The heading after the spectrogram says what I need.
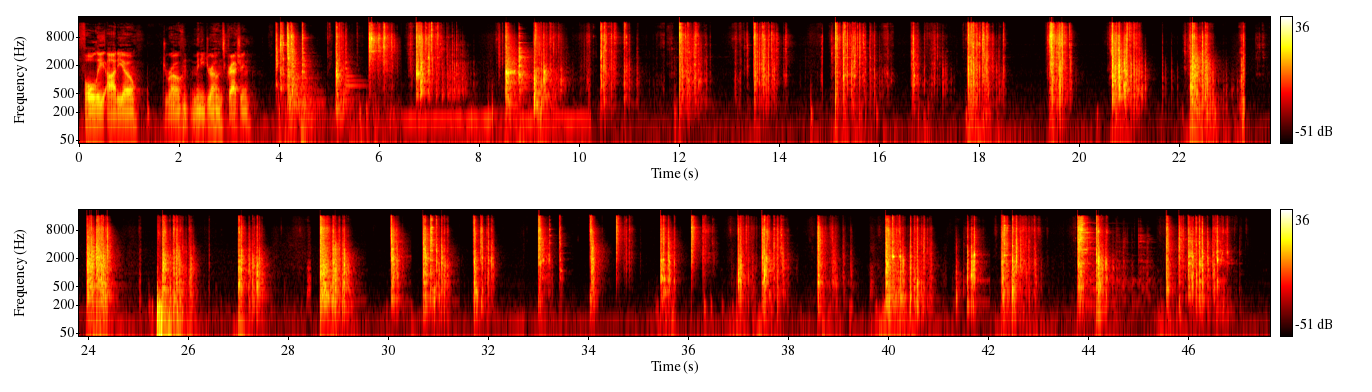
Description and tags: Small Plastic Break Sounds SFX
Small plastic part crashing into misc. objects around workshop and breaking. Good for small plastic items being broken.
